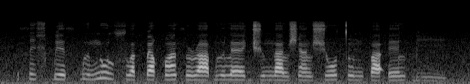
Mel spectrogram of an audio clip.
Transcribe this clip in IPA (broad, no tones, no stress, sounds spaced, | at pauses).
θ i x ɓ e θ ɓ ɯ n u l sʷ a k͡p ɛ qʷ ã θ ɹ a ɓ ɯ l ɛ d͡ʒ u n a l ʃ ã l ʃ o t ũ n p a ʔ e l ɓ i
